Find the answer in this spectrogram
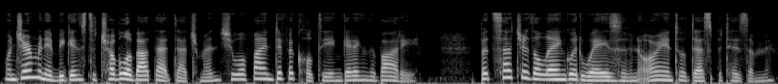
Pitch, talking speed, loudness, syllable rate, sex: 205 Hz, 200 wpm, -18 LUFS, 6.1 syllables/s, female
